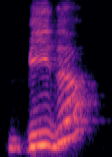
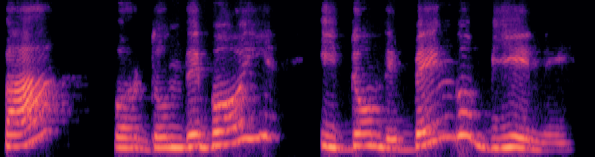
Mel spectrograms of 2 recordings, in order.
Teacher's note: Alors le V, on en a plusieurs, on en a un dans le titre, vida, on en a plein dans le deuxième couplet, va, por donde voy y donde vengo viene. Donc vous avez bien entendu, le V va se prononcer comme un B.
